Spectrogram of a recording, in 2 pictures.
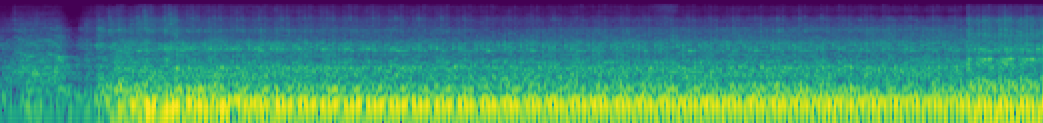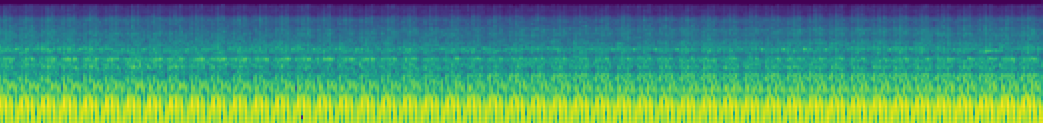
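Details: Mini loader diesel after a leaking water pump was dealt with, coolant refilled and oil level checked, started to check for leaks: it cranks, catches within a second and settles to a steady, even idle with a firm low rumble. Normal start and idle.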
